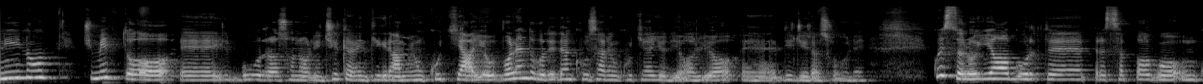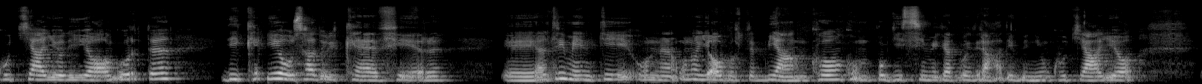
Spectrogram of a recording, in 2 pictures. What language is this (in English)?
Italian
